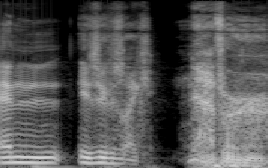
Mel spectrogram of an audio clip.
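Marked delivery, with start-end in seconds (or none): 1.2-1.8 very low, deep, dropped demonic voice. Voicing a character who refuses to give up coffee: demon voice. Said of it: "he just turns into, like, a demon voice".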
